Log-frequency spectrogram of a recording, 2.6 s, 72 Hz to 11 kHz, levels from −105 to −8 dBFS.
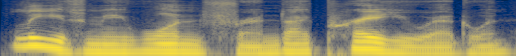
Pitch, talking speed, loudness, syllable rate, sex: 105 Hz, 185 wpm, -18 LUFS, 4.5 syllables/s, male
